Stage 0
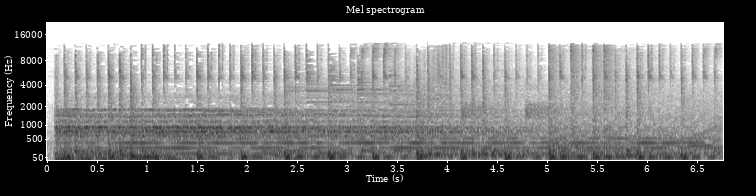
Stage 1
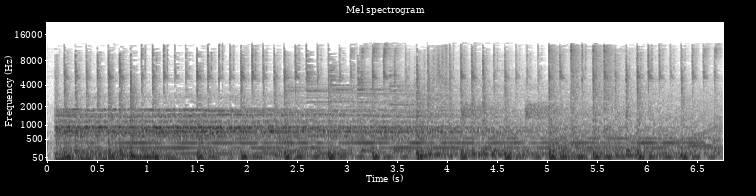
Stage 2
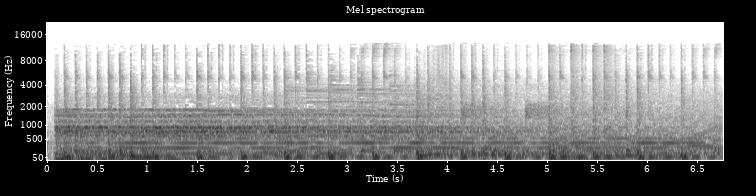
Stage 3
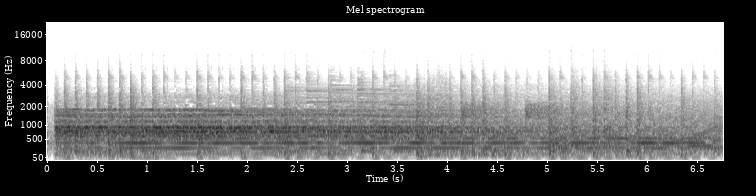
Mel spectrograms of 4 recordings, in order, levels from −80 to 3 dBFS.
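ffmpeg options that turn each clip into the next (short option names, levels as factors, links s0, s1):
-af "acompressor=mode=upward:threshold=0.0158:ratio=2.5,volume=1.19"
-af "equalizer=f=7500:t=o:w=1.8:g=-13,volume=0.75"
-af "highpass=360,lowpass=2100,volume=2.11"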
